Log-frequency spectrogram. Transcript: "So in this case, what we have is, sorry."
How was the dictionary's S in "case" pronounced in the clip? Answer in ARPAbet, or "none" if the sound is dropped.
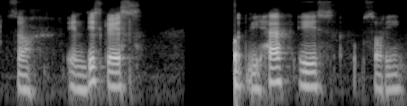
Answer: S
